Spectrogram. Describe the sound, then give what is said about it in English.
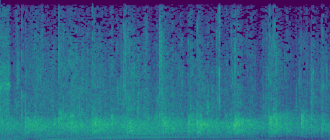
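An audience at a morning worship service claps for Jesus in dense, steady applause for several seconds, with a faint sustained musical tone humming low underneath. “If you love Jesus, let me hear your hands this morning.”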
